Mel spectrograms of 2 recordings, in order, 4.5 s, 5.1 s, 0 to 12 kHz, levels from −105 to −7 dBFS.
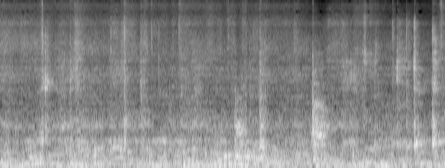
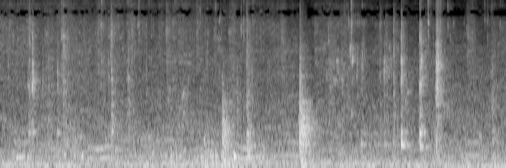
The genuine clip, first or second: second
